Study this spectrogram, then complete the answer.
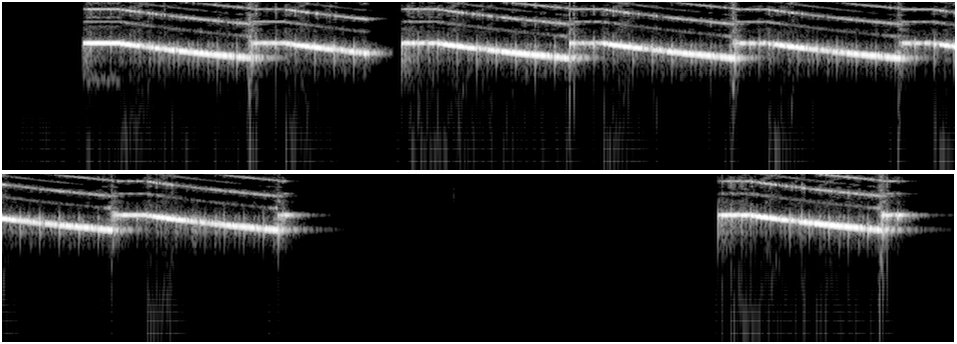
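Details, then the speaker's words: Old car alarm siren module, bench test after disassembly and repair, powered black negative and red positive, one of three signal wires grounded: loud piercing wail, evenly repeating falling one-second sweeps, clean start and stop; siren works properly. "ეხლა ავიღოთ სამი სიგნალის კაბელი, ავიღოთ ერთ-ერთი და დავადოთ მინუსზე. აბა, ოღონდ ძალიან ხმამაღლა უნდა იყოს წესით."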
